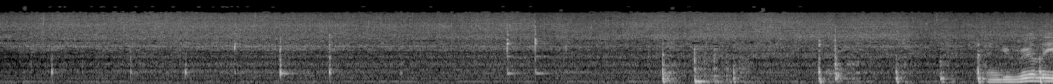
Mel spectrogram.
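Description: Razor clams fry with black pepper in a hot pan, giving a steady close sizzle with scattered clicks and scrapes from stirring that grow busier toward the end.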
